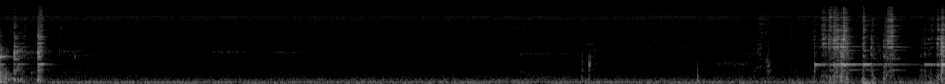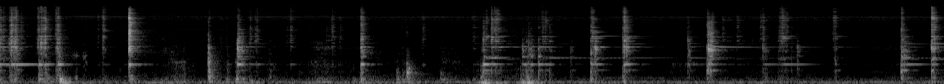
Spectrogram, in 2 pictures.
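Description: Steel jack stand being handled and shifted on asphalt. After a quiet stretch, irregular metallic clinks and knocks with brief ringing start about eight seconds in and carry on to the end.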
